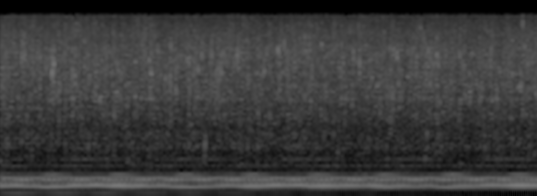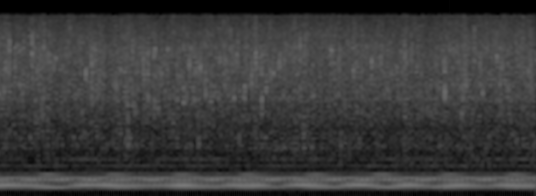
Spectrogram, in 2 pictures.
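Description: Meditation music: a sustained drone chord of held mid-low tones that swells gently, layered with running, trickling water and drops. The lowest tone of the chord fades out about four seconds in.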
